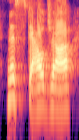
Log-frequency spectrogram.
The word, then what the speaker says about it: nostalgia: Our word is nostalgia, which is being sentimental and longing for the past. We have three beats. Nostalgia, nostalgia, nostalgia, nostalgia, nostalgia.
